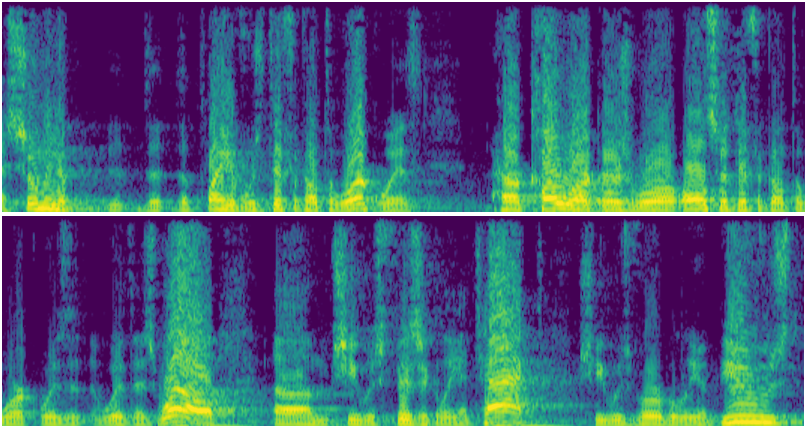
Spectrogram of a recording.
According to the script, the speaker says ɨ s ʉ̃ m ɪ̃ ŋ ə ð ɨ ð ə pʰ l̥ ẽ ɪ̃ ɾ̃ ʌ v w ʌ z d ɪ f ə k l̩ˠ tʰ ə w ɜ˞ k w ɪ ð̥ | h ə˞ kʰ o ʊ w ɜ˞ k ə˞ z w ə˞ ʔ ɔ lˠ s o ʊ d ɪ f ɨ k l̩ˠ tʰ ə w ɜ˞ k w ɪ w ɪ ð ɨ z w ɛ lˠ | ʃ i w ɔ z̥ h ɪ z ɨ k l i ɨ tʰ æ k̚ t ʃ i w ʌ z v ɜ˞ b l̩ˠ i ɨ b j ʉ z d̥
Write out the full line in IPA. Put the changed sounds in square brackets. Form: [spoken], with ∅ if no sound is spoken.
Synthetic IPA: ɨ s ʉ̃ m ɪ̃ ŋ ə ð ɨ ð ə pʰ l̥ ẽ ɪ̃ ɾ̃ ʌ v w ʌ z d ɪ f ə k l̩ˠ tʰ ə w ɜ˞ k w ɪ ð̥ | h ə˞ kʰ o ʊ w ɜ˞ k ə˞ z w ə˞ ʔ ɔ lˠ s o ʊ d ɪ f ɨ k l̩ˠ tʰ ə w ɜ˞ k w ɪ w ɪ ð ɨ z w ɛ lˠ | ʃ i w [ʌ] z̥ [f] ɪ z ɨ k l i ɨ tʰ æ k̚ t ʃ i w ʌ z v ɜ˞ b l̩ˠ i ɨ b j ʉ z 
